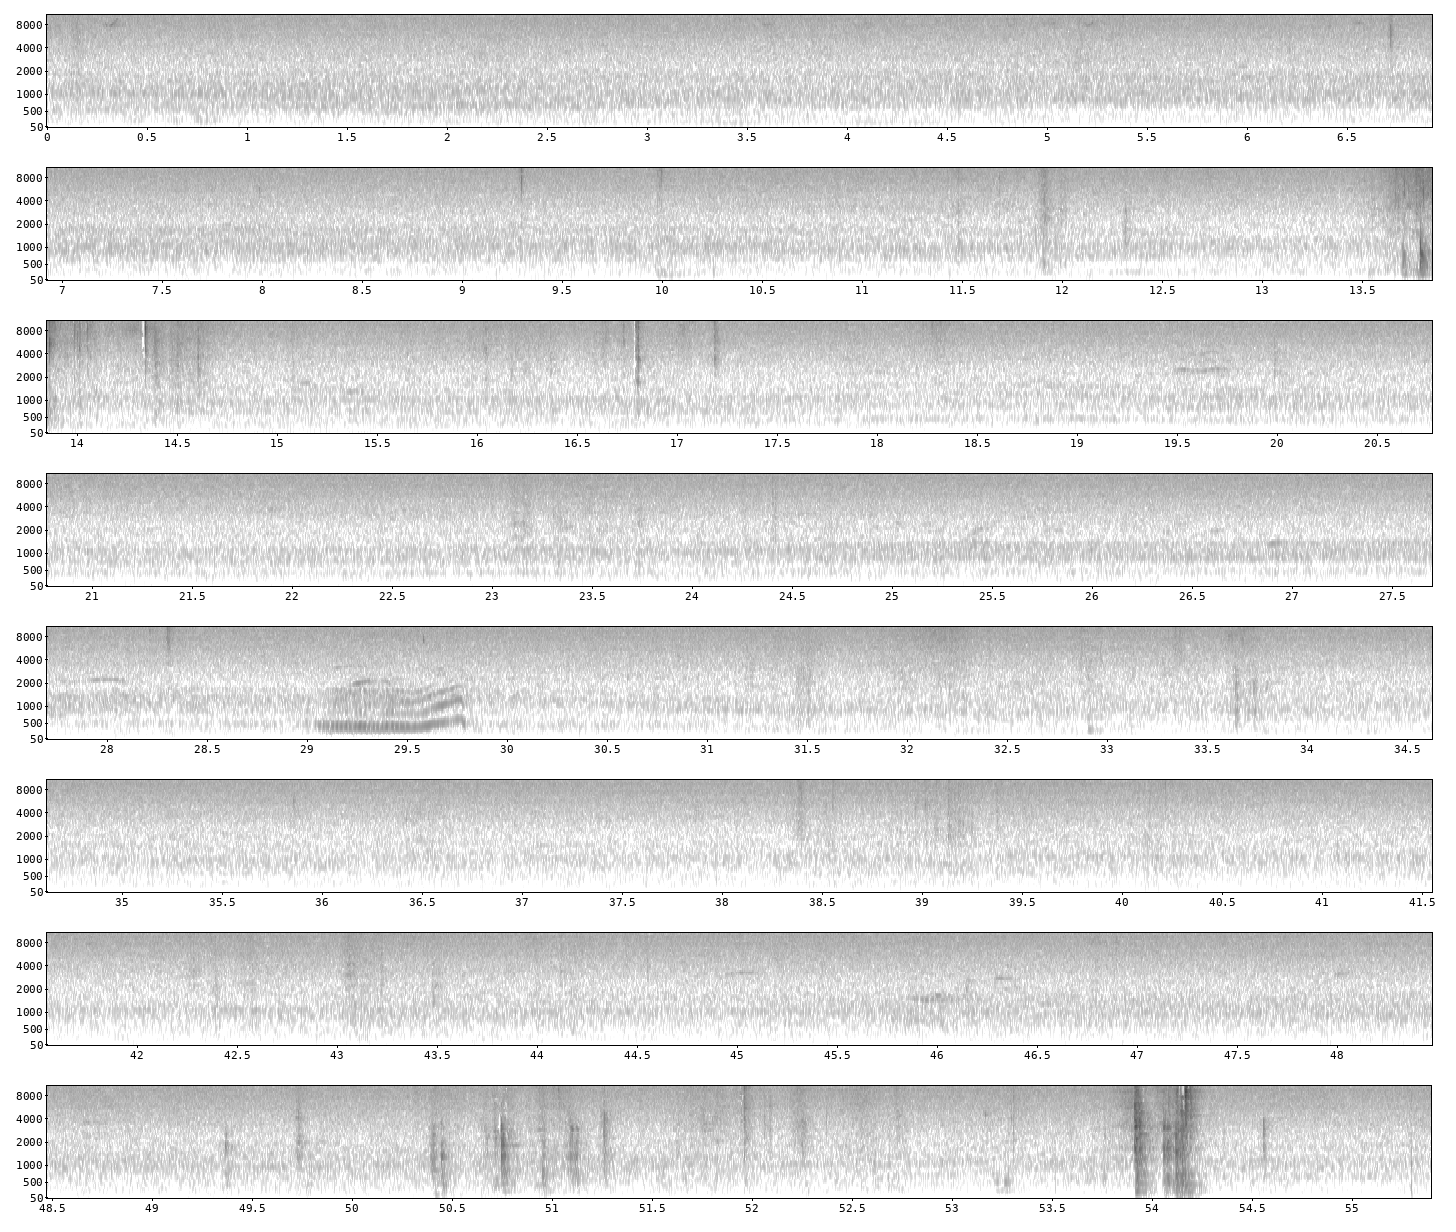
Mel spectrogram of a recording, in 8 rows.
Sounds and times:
Caterwaul: 29.0s - 29.9s.

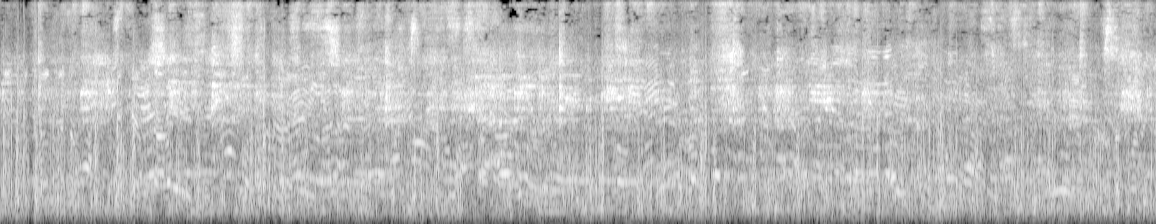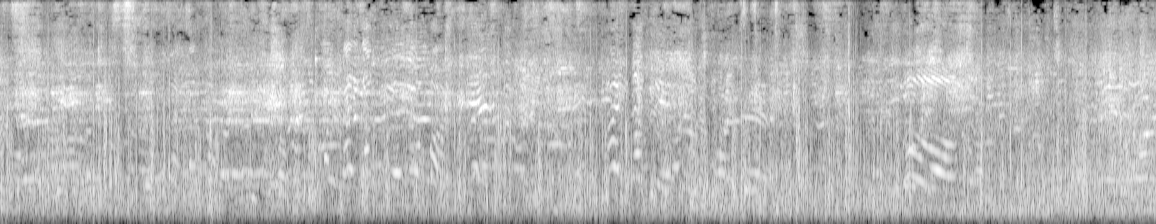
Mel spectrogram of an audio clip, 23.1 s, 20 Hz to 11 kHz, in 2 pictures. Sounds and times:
Speech: 0.0s - 23.1s.

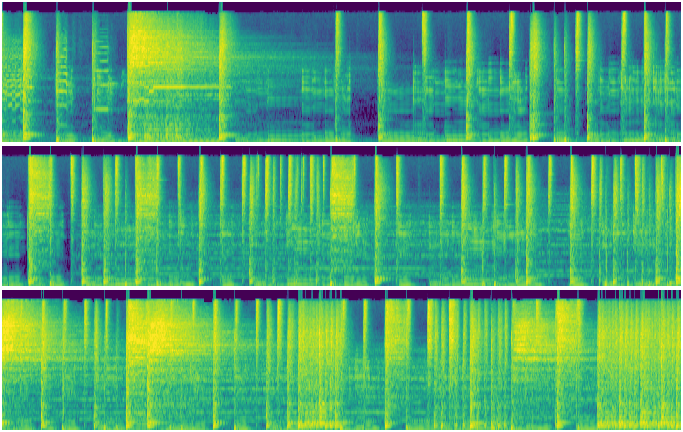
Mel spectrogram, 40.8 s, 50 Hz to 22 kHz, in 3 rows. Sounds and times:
Bass drum: 0.0s - 40.7s
Drum kit: 0.0s - 40.7s
Progressive rock: 0.0s - 40.7s.

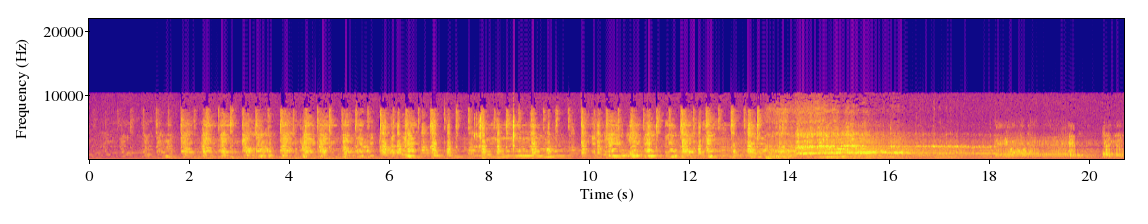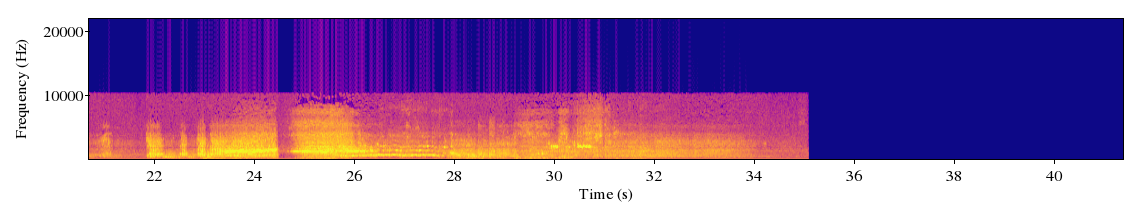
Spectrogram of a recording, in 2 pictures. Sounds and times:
Car: 13.0s - 35.1s.

